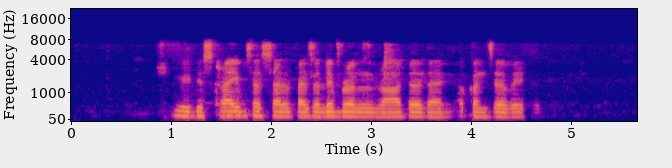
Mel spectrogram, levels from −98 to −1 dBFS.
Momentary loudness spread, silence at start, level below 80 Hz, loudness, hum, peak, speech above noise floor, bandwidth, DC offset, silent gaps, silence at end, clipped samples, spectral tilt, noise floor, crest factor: 8 LU; 0.85 s; -72 dBFS; -30 LUFS; none; -14 dBFS; 48 dB; 8.2 kHz; under 0.1%; none; 1.15 s; under 0.1%; -4 dB/octave; -79 dBFS; 20 dB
